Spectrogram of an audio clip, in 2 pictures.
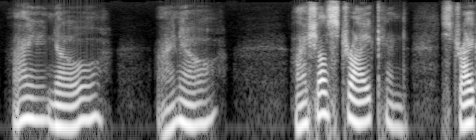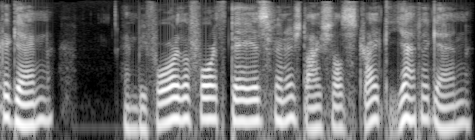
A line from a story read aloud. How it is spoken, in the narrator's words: said Joan dreamily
